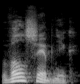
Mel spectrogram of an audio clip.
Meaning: wizard, sorcerer, magician
- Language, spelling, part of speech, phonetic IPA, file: Russian, волшебник, noun, [vɐɫˈʂɛbnʲɪk], Ru-волшебник.ogg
